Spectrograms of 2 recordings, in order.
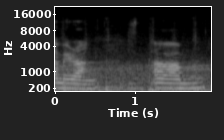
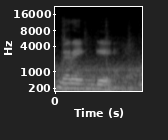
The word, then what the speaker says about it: meringue: Ganun talaga yung pag-pronounce sa meringue. Nung bata ako, ang tawag ko sa kanya, merengue.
